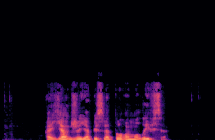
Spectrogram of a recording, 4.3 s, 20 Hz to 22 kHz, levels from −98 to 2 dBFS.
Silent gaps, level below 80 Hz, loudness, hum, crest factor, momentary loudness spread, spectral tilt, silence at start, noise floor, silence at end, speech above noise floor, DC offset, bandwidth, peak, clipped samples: none; -60 dBFS; -26 LUFS; none; 18 dB; 8 LU; -6.5 dB/octave; 0.95 s; -89 dBFS; 1 s; 64 dB; under 0.1%; 9.4 kHz; -10 dBFS; under 0.1%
